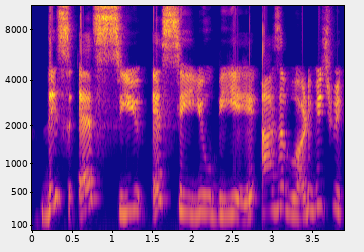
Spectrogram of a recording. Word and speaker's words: scuba: We pronounce this SCUBA as a word which we call acronym. It's abbreviation only, but we pronounce as a word, so it has become acronym.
